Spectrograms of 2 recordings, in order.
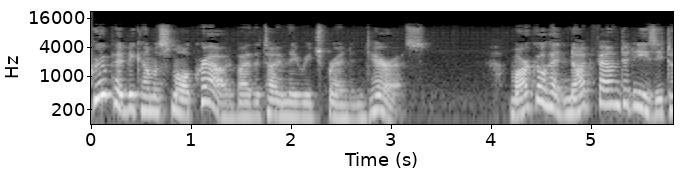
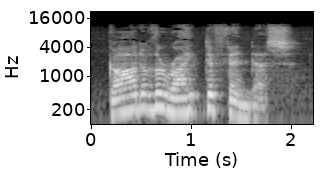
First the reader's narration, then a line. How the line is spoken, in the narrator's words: Lazarus groaned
